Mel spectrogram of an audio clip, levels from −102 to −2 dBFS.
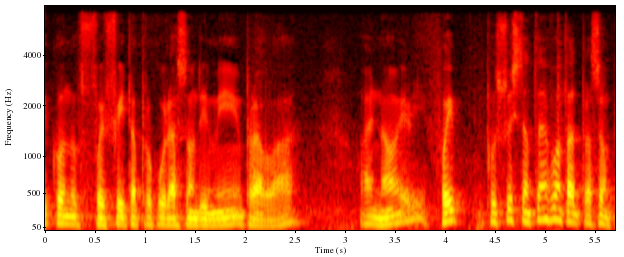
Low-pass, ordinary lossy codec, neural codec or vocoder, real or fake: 7.2 kHz; none; none; real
